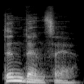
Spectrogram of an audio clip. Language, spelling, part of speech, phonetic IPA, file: Russian, тенденция, noun, [tɨnˈdɛnt͡sɨjə], Ru-тенденция.ogg
- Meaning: tendency (likelihood of behaving in a particular way)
